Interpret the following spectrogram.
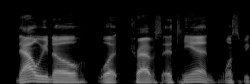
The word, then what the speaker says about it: Etienne: Now we now we know what Travis Etienne wants to be called. And I will no longer say ATN after this.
